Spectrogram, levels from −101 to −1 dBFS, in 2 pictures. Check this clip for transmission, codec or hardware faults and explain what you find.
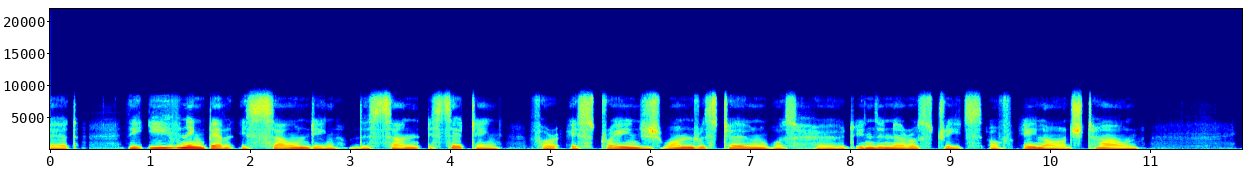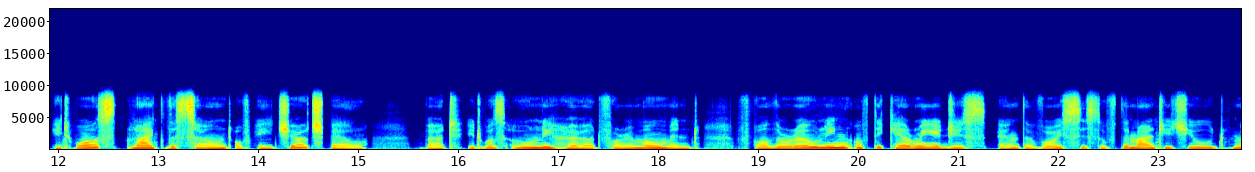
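Three related timing faults are present. The call path sounds like Opus near 64 kbps, band-limited to 8 kHz.

Clock drift between sender and receiver runs through the whole clip. The sender's clock is roughly 4 percent slow, so the jitter buffer keeps draining and must be refilled.

Repeated timing corrections run from 1.06 s to 23.79 s. The receiver repeatedly inserts short stretches, playing at about 96 percent speed and adding roughly a second overall. This is heard as a slightly dragging, unsteady tempo with small hiccups.

There are two short stalls from a late packet, at 0.34 to 0.41 s and at 18.89 to 18.97 s. Each time the buffer ran empty and the last sound was held, for 50 ms and then 66 ms. Nothing is lost, but each held sound is briefly prolonged.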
